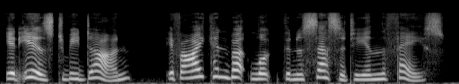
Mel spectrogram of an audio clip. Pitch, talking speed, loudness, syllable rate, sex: 260 Hz, 195 wpm, -18 LUFS, 4.5 syllables/s, female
